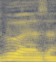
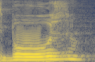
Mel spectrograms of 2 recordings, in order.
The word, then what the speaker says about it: Boaz: Alors, moi, je prononce Boaz, hein. D'autres traductions disent Boaz. Bon, c'est Boaz.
